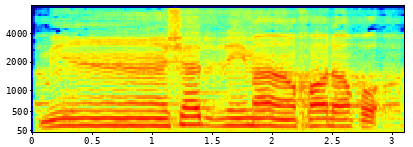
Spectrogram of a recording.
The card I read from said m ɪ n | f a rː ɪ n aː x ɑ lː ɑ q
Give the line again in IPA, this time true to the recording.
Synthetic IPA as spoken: m ɪ n | ʃ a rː ɪ m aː x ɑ l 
